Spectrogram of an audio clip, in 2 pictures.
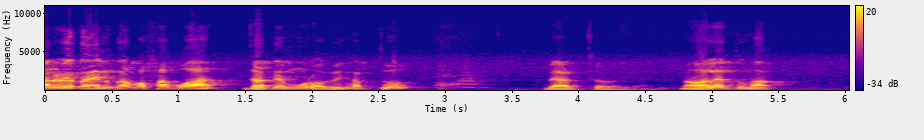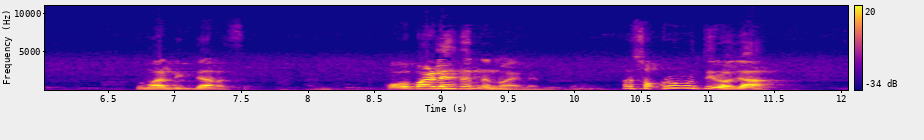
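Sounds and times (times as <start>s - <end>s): man speaking: 0.0s - 2.8s, 3.8s - 5.6s, 6.8s - 7.6s, 8.6s - 11.6s
faint steady hiss: 0.0s - 12.0s.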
